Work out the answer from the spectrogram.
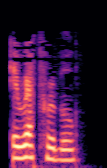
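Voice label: "irreparable", British English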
